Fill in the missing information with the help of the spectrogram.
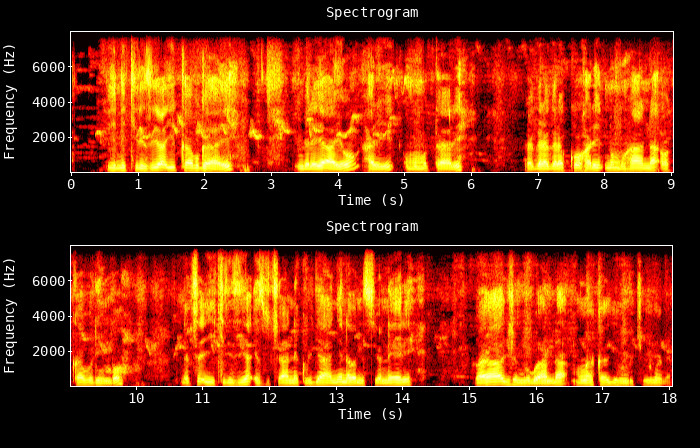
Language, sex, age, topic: Kinyarwanda, male, 36-49, government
